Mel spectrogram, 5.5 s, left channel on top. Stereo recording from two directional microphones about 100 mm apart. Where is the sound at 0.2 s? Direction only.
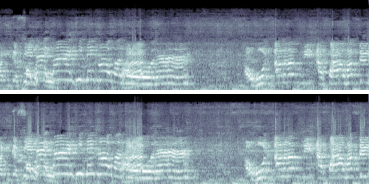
30° left (ahead or behind).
